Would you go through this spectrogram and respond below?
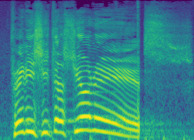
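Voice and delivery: hammed-up celebratory praise; mock congratulations. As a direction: congratulate grandly and very slowly.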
